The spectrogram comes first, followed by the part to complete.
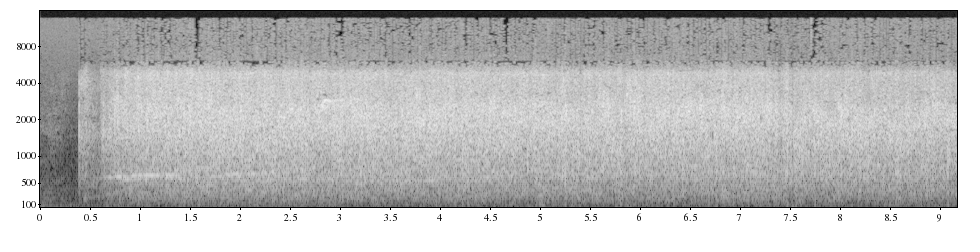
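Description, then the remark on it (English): Loud, sustained applause from a large crowd begins abruptly after a brief quiet moment and continues steadily at full strength throughout, a dense wash of clapping with no speech over it. “Well, you get 9 for your applause”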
